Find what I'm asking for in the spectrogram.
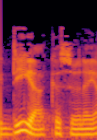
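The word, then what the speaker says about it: dikaiosyne: is diakosune. The root word for diakosune is dikaios, or It's actually dia kasune. I always mispronounce the Greek. The root word is dia kaios, D-I-K-I-A-O-S.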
